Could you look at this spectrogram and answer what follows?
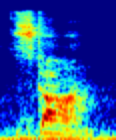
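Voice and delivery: "scone" as "skon", rhyming with gone; low, falling "skon" for "scone"; correcting pronunciation. Shown as a demonstration. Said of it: "No, the, the".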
